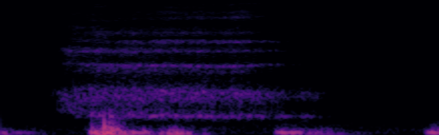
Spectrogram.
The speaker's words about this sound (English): So the number one thing that I do in order to relax is basically this breathing technique from yoga, where you empty out all the old air, inhale from the nose, and then exhale again out the mouth.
